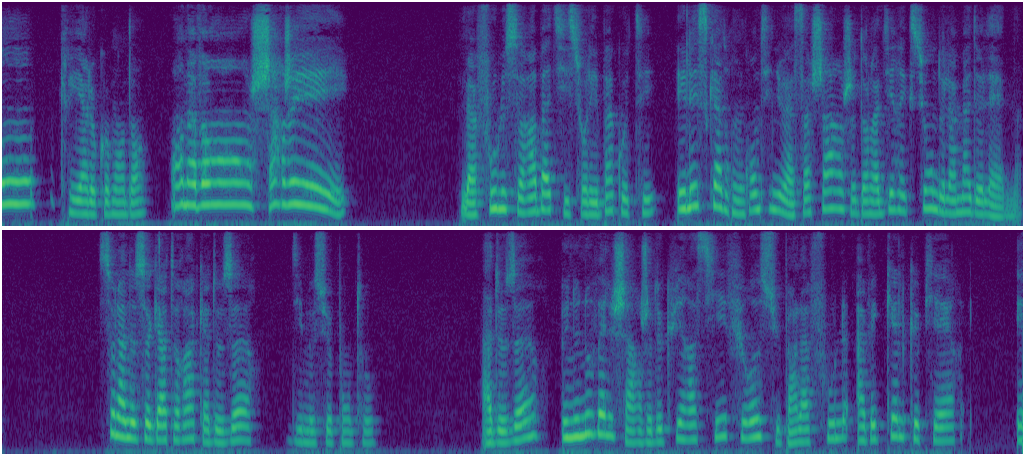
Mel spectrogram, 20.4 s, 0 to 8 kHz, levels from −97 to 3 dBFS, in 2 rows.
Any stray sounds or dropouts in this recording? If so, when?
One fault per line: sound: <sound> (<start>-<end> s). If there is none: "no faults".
no faults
